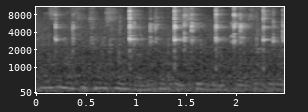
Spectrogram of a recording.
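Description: A small glass seasoning jar shaken over a cooking pot, its contents rattling and the jar clicking in quick, irregular taps.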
